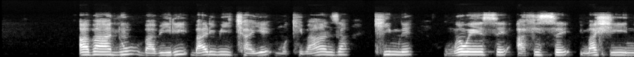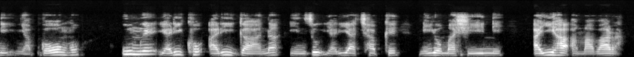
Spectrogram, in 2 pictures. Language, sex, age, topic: Rundi, male, 18-24, education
